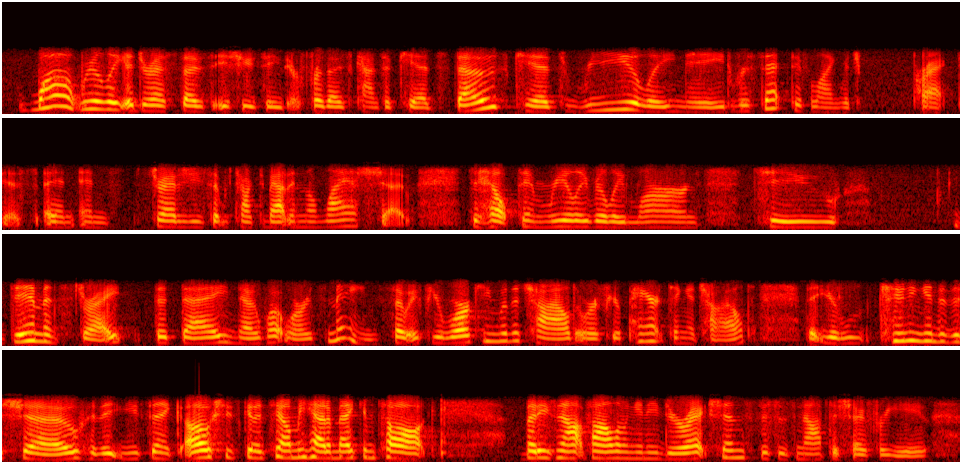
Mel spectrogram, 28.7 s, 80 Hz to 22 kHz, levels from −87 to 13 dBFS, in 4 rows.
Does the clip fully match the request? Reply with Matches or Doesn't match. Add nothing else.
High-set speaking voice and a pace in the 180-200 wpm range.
Matches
